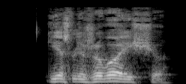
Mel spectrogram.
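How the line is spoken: Gloomy remark. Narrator (Russian): мрачно заметил Пирс

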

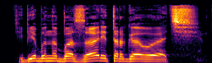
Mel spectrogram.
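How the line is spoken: Muttered under breath. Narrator (Russian): пробурчал под нос Сошин

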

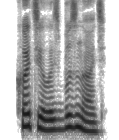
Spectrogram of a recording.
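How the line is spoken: Snorting. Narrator (Russian): хмыкнул он

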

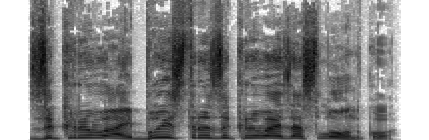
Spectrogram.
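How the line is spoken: Frightened yell. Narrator (Russian): испуганный Брага заорал

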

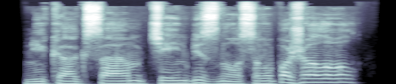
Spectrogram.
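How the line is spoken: Grumbling. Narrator (Russian): проворчал Коска

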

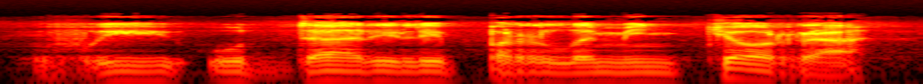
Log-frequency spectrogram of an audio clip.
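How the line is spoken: Hissed. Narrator (Russian): прошипел он

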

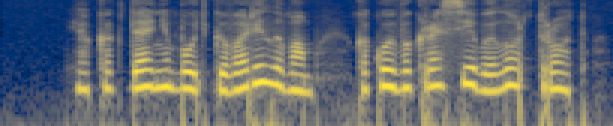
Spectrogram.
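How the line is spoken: Trembling question. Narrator (Russian): спросила она дрожащим голосом

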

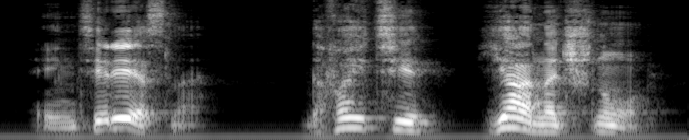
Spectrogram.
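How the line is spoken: Trembling young woman. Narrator (Russian): дрожащим голосом сказала девушка

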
